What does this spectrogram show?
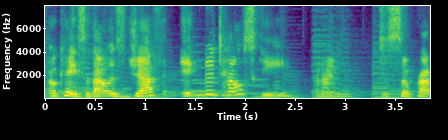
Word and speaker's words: Ignatowski: Hey, okay, so that was Jeff Ignatowski, and I'm just so proud of myself for pronouncing his name correctly.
